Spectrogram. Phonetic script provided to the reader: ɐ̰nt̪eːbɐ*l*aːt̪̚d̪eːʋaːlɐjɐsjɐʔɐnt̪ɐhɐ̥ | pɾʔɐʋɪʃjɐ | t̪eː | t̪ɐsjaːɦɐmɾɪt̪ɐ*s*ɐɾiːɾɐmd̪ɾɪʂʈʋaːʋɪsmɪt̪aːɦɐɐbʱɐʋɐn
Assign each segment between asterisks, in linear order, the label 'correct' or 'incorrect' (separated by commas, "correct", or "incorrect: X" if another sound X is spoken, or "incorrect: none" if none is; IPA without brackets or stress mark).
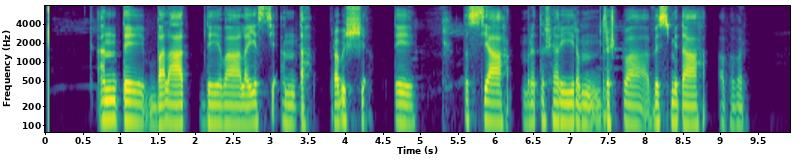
correct, incorrect: ʃ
